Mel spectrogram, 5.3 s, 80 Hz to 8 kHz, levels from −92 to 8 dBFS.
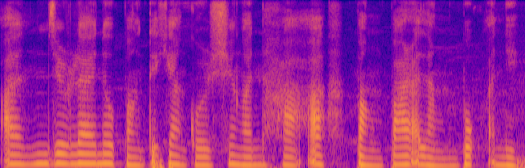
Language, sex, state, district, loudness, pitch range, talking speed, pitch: Mizo, female, Mizoram, Aizawl, -21 LUFS, 140-165 Hz, 170 wpm, 150 Hz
